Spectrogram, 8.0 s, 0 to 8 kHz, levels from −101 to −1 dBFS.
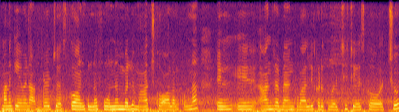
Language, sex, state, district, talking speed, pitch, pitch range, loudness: Telugu, female, Andhra Pradesh, Guntur, 105 wpm, 225 Hz, 220-235 Hz, -15 LUFS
